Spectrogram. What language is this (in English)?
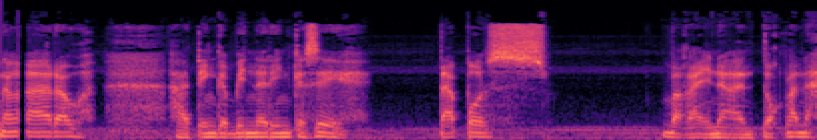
Filipino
